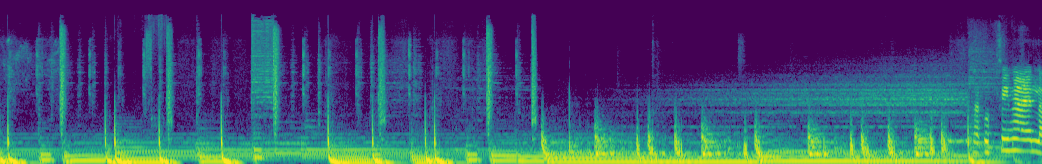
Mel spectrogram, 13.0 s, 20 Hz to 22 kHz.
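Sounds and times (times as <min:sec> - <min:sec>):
deep held bass line: 0:00.0 - 0:03.1, 0:04.1 - 0:13.0.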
